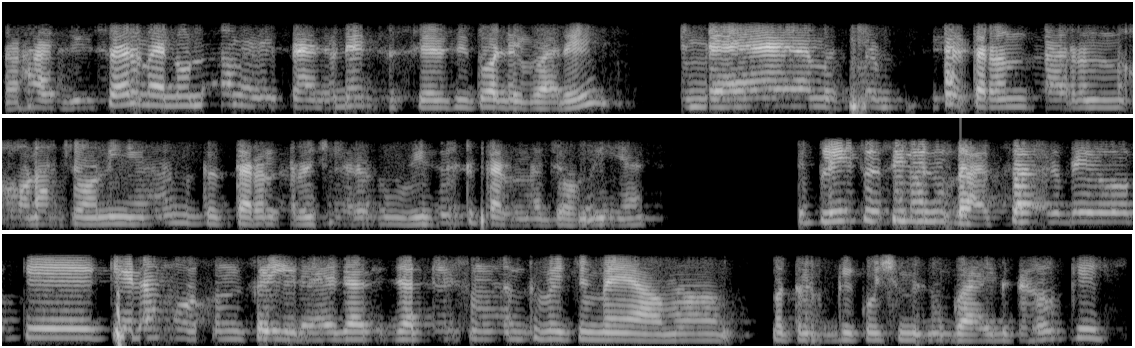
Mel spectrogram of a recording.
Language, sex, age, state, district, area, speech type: Punjabi, female, 30-45, Punjab, Tarn Taran, urban, conversation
